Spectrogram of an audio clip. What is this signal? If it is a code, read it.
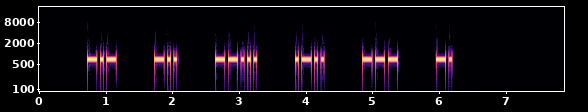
Morse code, heard as a keyed tone, about 25 wpm, spaced as for 12 wpm, 700 Hz. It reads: KD7LON
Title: USA Call Signs - 6 Characters - 4x Character Spacing - 25wpm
